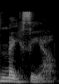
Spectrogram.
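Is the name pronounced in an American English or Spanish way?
American English. The name has an American English pronunciation. This is how the community has adapted the name. "us pronouncing it the way we pronounce it"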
